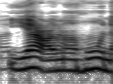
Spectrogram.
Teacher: ہا پیش واو ہو، تو اس کو 2 حرکات کے برابر لمبا کر کے پڑھنا ہے. واو مدہ کو مکمل ادائیگی کے ساتھ پڑھنا ہے.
